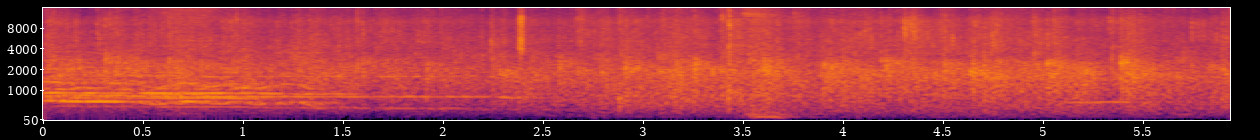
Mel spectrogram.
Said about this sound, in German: Hey, wir wollen mal all den Leuten in Erlangen mal ganz herzlich willkommen heißen und, und sie einfach segnen mit einem mächtigen Applaus hier in Nürnberg.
